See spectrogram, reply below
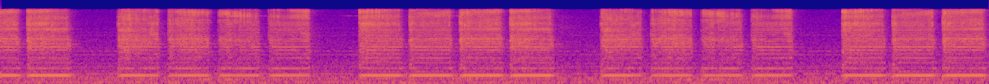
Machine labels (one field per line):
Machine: slide rail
